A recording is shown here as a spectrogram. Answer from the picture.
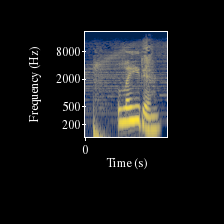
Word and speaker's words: laden: or self-interest May 10th Laden pronounced lay done meaning describes things that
